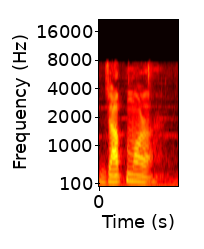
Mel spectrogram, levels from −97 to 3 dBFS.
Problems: constant background noise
